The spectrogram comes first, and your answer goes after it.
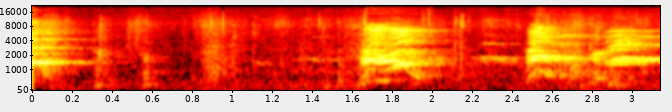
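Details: Honey's litter of five-week-old F1b Cavapoo puppies, kept at a licensed kennel in Carthage, Missouri: soft murmuring whines, then two bursts of loud, shrill, drawn-out yelping about a second apart.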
